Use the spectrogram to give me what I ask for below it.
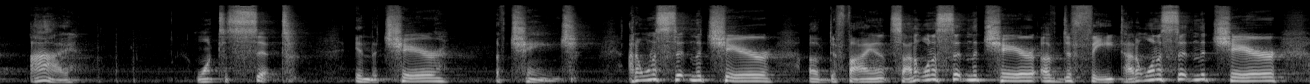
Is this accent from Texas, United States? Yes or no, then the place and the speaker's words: yes; Oak Cliff, Ovilla, Texas, United States; We moved from Oak Cliff, moved to Ovilla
